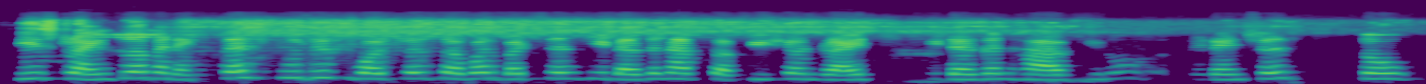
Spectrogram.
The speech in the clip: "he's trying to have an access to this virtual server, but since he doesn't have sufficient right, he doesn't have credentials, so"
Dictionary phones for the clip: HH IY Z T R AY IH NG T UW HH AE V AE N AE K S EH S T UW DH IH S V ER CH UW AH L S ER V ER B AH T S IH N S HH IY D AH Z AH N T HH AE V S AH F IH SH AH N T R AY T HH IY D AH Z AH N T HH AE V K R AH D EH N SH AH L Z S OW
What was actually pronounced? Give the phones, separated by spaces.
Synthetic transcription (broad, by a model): HH IY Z T R AY IH NG T UW HH AE V AE N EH K S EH S T UW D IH S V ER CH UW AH L S ER V ER B AH T S IH N S HH IY D AH Z AH N T HH AE V S AH F IH SH AH N T R AY T HH IY D AH Z AH N T HH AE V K R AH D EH N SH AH L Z S OW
